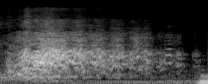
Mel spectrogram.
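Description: A burst of snickering laughter lasting nearly two seconds, then cutting off.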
